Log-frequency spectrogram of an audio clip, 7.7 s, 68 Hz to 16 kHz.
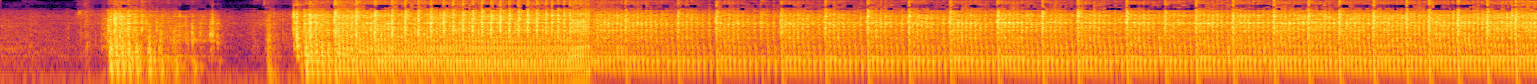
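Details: Stihl MS 440 chainsaw after intake boot replacement, started on high idle and choke: catches after a couple of pulls, holds fast even two-stroke idle, but chain keeps spinning when it should sit still.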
